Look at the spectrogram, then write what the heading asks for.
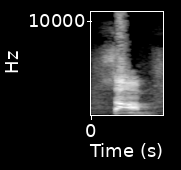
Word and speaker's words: psalm: So I'll show you how to pronounce these words where the P is silent.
